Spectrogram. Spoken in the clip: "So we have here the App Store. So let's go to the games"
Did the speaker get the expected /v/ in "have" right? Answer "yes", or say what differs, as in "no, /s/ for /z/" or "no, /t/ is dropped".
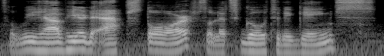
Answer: yes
